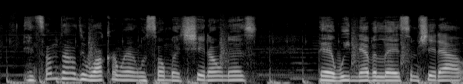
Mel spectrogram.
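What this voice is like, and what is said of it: Hoarse, congested voice. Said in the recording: “my voice is going hoarse, y'all. It's going in and out ... That shit got me so congested ... I don't sound good”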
